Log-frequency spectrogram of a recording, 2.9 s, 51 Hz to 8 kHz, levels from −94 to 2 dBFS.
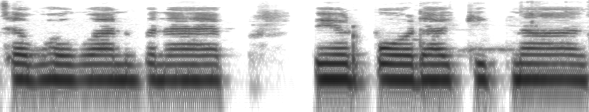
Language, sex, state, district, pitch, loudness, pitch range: Hindi, female, Chhattisgarh, Korba, 220 Hz, -19 LUFS, 220-225 Hz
